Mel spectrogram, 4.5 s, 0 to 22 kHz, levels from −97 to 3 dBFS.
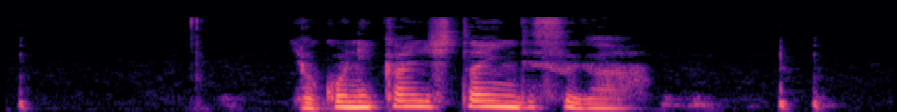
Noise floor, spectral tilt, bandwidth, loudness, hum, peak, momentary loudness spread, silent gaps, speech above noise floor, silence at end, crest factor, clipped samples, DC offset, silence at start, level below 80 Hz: -82 dBFS; -8 dB/octave; 11 kHz; -23 LUFS; none; -8 dBFS; 22 LU; none; 60 dB; 0.55 s; 18 dB; under 0.1%; under 0.1%; 1.5 s; -70 dBFS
